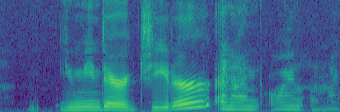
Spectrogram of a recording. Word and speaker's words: Jeter: fan I am I go so how about yider yesterday and he's like what like Derek eater yesterday he's like you mean Derek Jeter and I'm going oh my God how could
